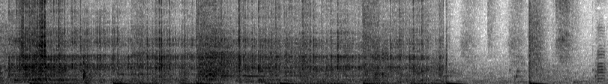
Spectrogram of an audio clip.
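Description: A green bench leather-working machine with a roller knife runs steadily as an insole board is fed through it, trimming a thin strip off the edge. It stops about three seconds in. A steady low music beat runs underneath.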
